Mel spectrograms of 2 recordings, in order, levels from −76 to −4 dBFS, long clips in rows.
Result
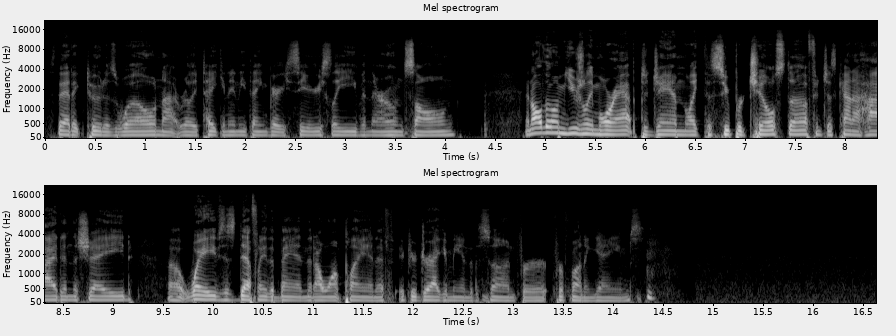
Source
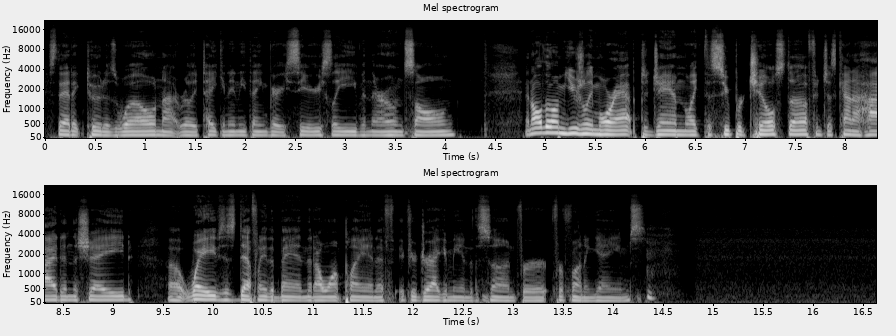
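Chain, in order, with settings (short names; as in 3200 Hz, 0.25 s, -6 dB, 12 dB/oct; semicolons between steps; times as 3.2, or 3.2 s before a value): low-pass opened by the level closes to 1300 Hz, open at -19.5 dBFS; harmonic-percussive split harmonic -7 dB; gain +1 dB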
